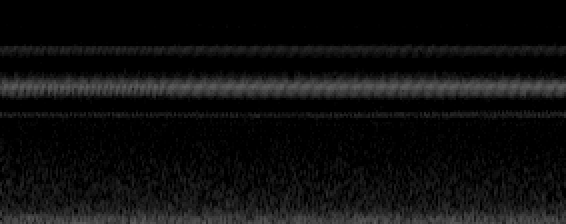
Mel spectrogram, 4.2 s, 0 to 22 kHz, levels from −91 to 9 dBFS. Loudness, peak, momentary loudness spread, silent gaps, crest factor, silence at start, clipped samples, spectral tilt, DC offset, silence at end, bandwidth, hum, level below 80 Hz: -49 LUFS; -40 dBFS; 1 LU; none; 12 dB; 0 s; under 0.1%; -1.5 dB/octave; under 0.1%; 0 s; 16 kHz; none; -68 dBFS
